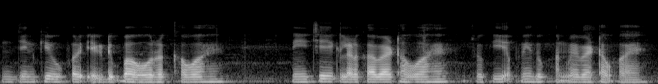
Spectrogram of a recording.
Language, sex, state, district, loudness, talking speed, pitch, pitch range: Hindi, male, Uttar Pradesh, Shamli, -20 LUFS, 190 wpm, 120 Hz, 115-125 Hz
